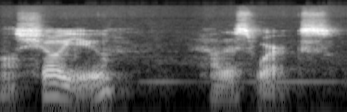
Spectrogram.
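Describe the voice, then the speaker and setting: A man presenting a software tutorial, explaining each step in a measured, instructional screencast style. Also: low-pitched, huge pitch swings, gravelly, slightly rough, poor audio.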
